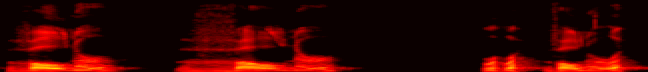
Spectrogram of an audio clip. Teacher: this is a dark l so it goes in the back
